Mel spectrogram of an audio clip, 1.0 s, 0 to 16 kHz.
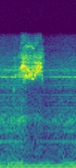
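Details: Great horned owl nest in Savannah, mother feeding her owlet early on 21 February 2022 in a former Bald Eagle nest; one loud, breathy, rasping screech of about a third of a second, then steady hum.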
